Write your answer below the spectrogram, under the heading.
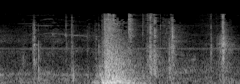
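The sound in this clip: A heavy door being closed in an ancient chamber where smoke rises from an altar: one deep, rumbling thud with a grinding scrape, set among a few lighter knocks, with no talk.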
